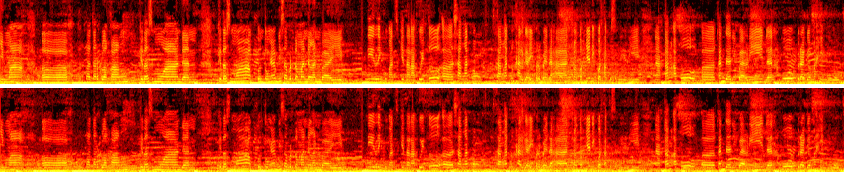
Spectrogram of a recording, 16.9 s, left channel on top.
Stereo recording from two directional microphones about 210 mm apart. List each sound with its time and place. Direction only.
0.0 s music: 50° left (ahead or behind)
2.8 s speech: 45° left (ahead or behind)
13.2 s music: 55° left (ahead or behind)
